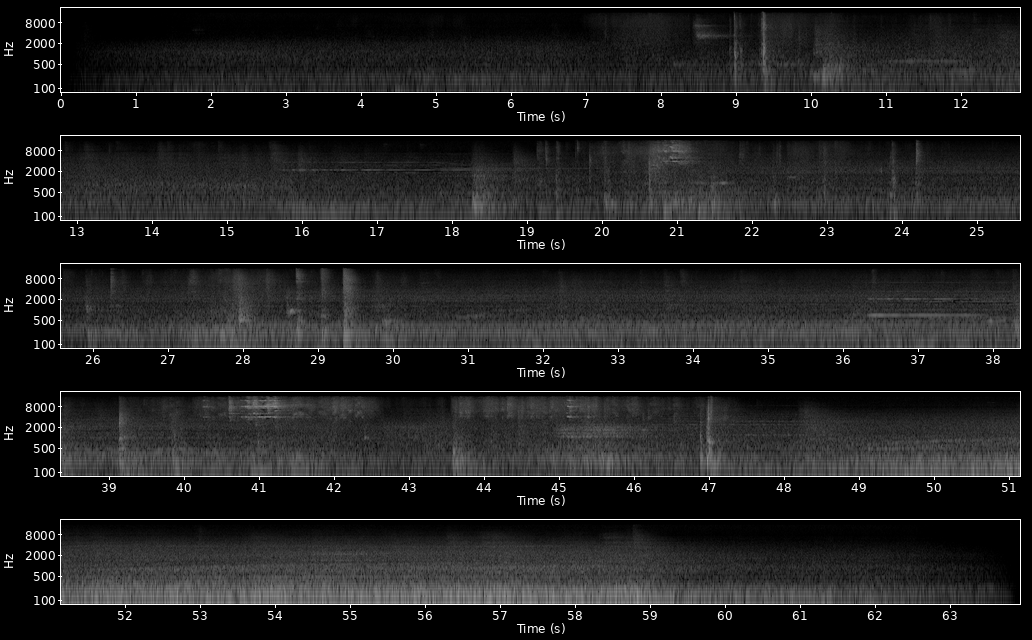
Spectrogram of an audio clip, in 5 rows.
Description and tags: Elevator to subway (metro) station in Vienna, Austria
Inside an elevator at a subway (metro) station in Vienna, Austria. XY recording with Tascam DAT 1998, Vienna, Austria
Subway, Field-Recording, Transport, Metro, Elevator, City, Stereo, Public, Travel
